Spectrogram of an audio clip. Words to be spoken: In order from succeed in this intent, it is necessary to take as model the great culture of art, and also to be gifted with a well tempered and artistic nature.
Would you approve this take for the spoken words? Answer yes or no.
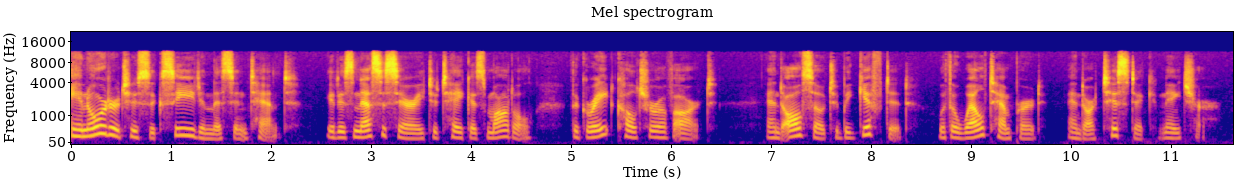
no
